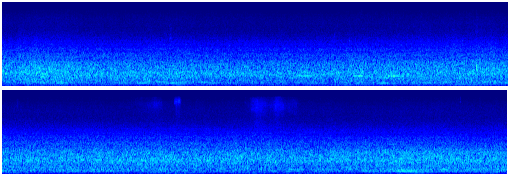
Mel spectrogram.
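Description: Quiet, steady outdoor background hush on a golf course, an even noise with no distinct event.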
